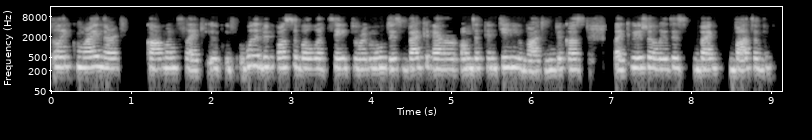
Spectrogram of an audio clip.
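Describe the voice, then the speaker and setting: A woman's voice: on the high side, level tone, normal speed, darkish tone. A woman who is not a native English speaker, giving informal feedback from the audience in a hesitant, tentative, apologetic way. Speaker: audience member, junior UX designer. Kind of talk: informal spoken feedback and questions. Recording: muffled live event audio, distant mic.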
